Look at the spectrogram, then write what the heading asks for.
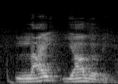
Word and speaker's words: Light Yagami: light yarmouth why can't i say his name light yagami there you go light yoga me there you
